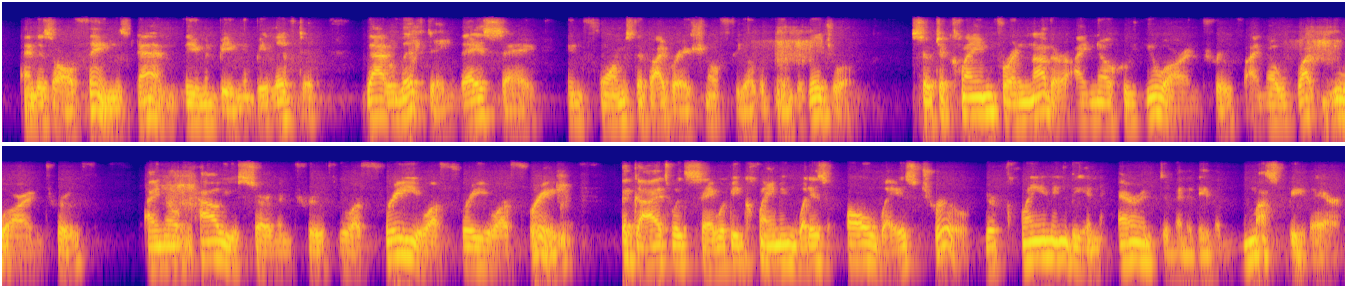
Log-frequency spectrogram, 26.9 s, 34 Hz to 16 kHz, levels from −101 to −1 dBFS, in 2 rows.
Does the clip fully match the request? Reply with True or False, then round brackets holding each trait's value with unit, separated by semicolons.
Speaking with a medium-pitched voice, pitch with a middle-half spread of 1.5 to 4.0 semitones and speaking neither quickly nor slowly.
False (100 Hz; 3.3 semitones; 170 wpm)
